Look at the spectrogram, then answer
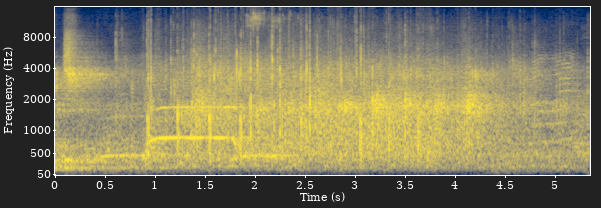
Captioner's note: audience cheers and applauds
